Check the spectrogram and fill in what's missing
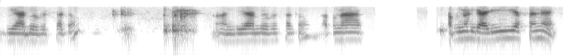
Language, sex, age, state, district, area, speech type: Assamese, female, 60+, Assam, Golaghat, rural, conversation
